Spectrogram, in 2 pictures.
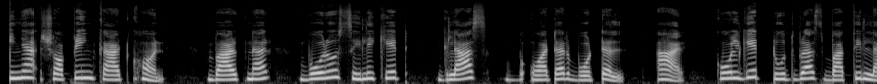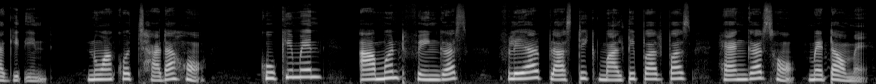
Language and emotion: Santali, neutral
